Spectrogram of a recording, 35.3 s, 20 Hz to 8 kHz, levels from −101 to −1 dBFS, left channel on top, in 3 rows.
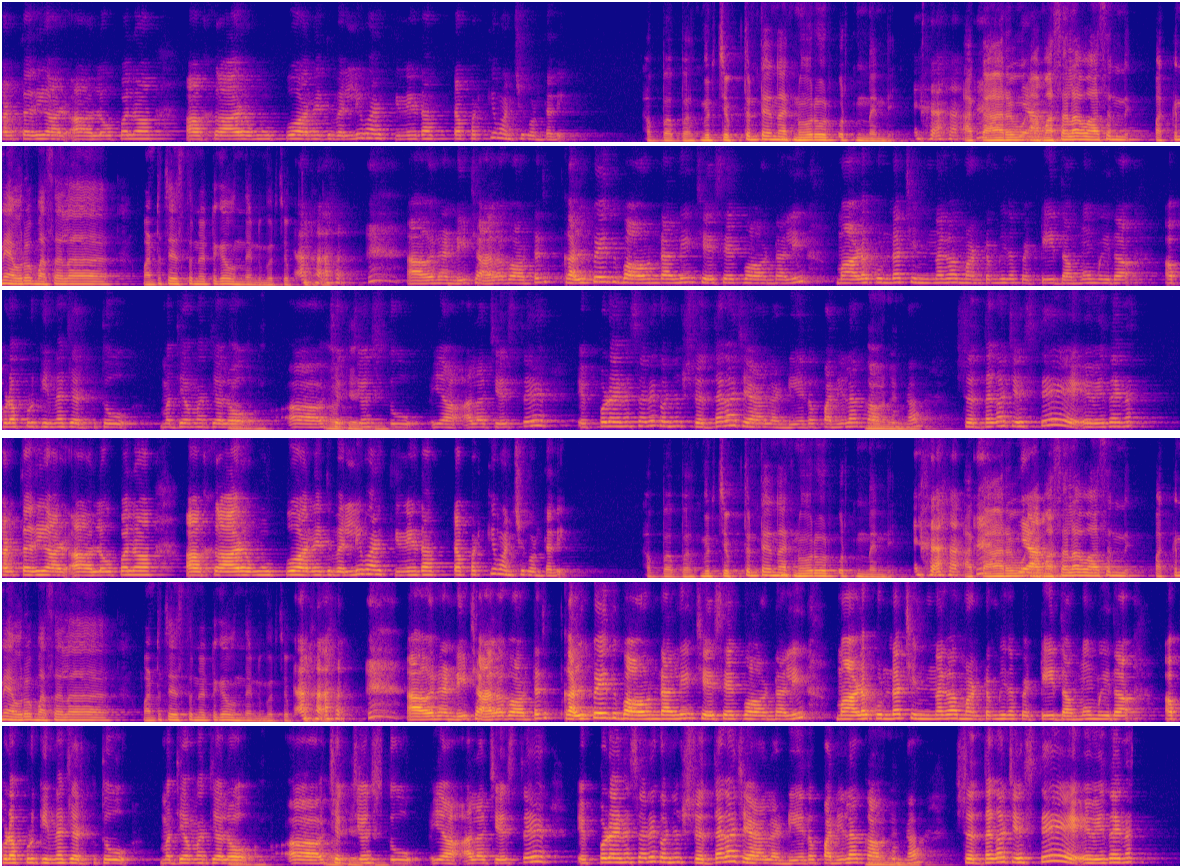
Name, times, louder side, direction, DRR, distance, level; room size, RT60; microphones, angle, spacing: voice 1, 0.0-5.7 7.7-7.9 9.1-10.6 14.7-24.8 25.1-26.1 26.4-29.1 29.3-32.8 33.2-34.9, right 7 dB, 65° right, 0.3 m, -26 dB
voice 2, 6.4-8.9 9.6-12.9 13.2-14.5 25.8-26.1 26.8-27.2 32.2-32.7, left 1 dB, 5° left, 0.4 m, -27 dB
16.5 x 8.1 x 3.6 m
head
